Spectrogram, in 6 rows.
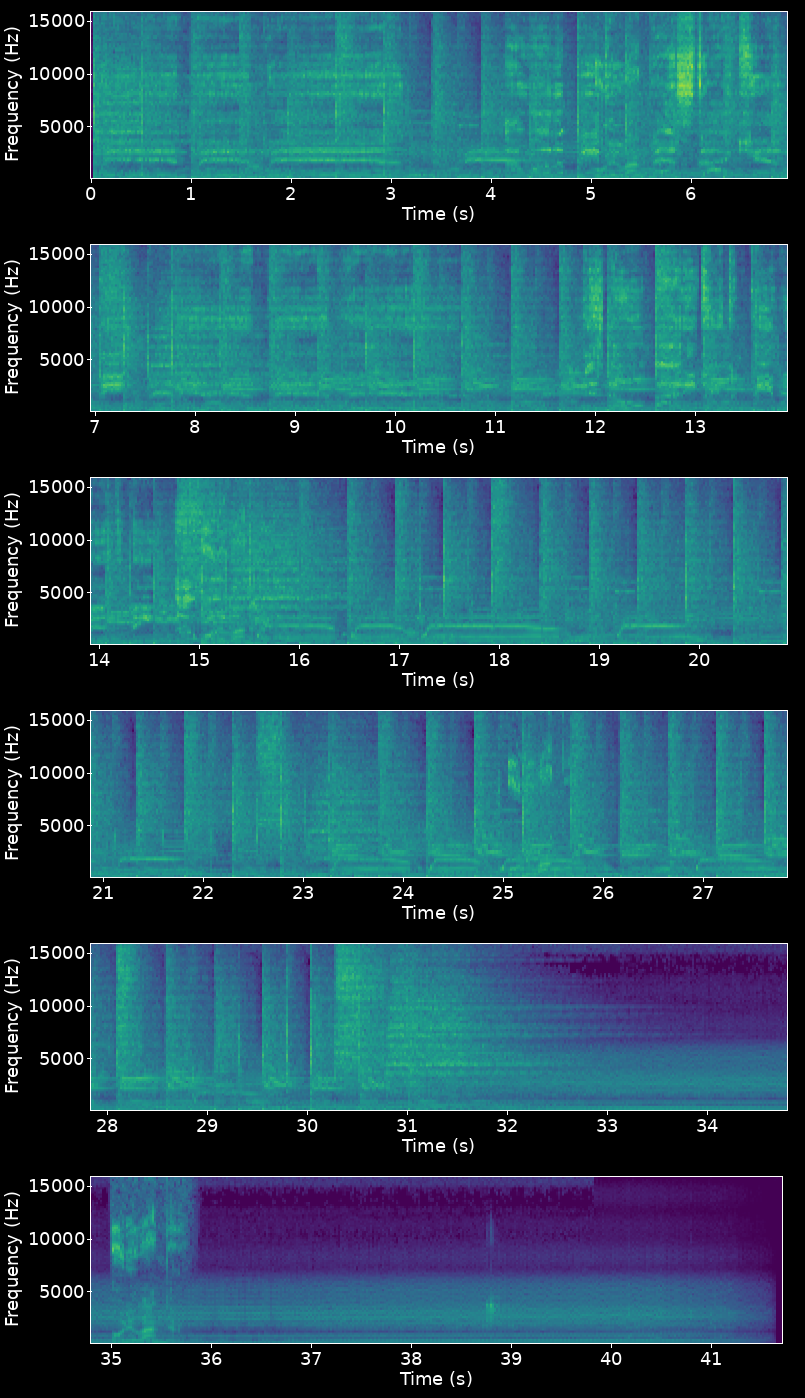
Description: Tempo (BPM) 124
